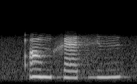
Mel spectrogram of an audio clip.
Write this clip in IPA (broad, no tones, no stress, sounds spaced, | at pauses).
qʼ õ ŋ x æ s z y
